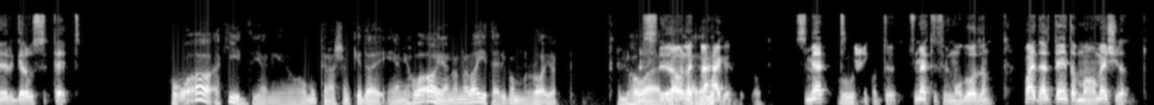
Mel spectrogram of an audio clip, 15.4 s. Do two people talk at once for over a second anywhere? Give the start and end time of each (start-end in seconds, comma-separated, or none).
8.5-9.7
